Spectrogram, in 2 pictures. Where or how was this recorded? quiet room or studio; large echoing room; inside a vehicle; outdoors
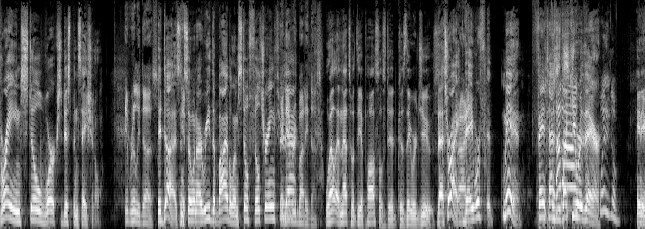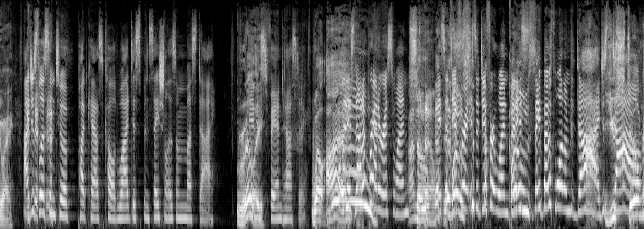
quiet room or studio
